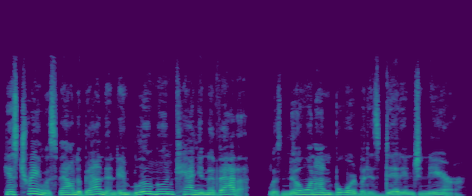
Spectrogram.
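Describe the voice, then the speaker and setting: A woman's voice: medium pitch, normal speed, dark tone, no room sound, clean studio sound, natural voice. A woman voicing a level-headed, friendly young amateur detective in a video game. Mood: matter-of-fact.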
